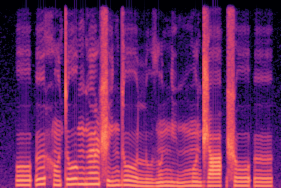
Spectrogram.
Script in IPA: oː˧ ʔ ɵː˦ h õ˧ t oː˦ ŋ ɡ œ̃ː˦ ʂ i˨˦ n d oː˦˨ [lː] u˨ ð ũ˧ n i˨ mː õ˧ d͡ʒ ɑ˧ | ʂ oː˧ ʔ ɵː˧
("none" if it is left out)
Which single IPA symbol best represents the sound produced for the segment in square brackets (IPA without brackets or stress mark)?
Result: lː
